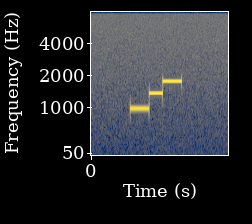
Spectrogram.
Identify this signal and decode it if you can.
Telephone call progress tone (North American plan), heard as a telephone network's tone, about 980, 1370, 1800 Hz. Special information tone.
